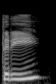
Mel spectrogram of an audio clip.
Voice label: Russian count 3; samsung YP-U5; Audio User Interface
